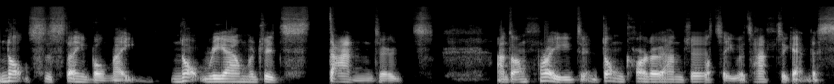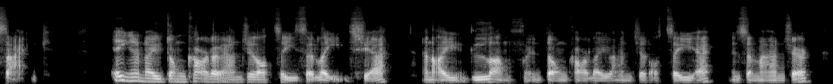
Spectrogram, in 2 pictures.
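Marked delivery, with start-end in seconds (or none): none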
